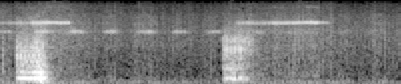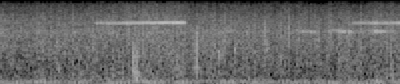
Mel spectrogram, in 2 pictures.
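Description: High-pitched chirping of night insects, a pulsed call and a steadier trill that come and go, with two short rustling noises, one just after the start and one a little over two seconds in.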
